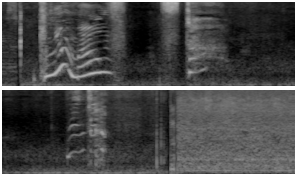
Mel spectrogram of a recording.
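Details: Domestic cat indoors giving a loud, wavering meow that rises and dips in pitch over about a second, followed by a shorter upward call; human voices and a burst of background noise follow.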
